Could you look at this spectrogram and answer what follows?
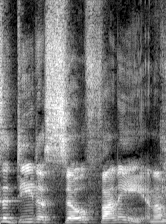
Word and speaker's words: Adidas: He says Adidas so funny. And I'm like, it's not Adidas. His name is Adidasler.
